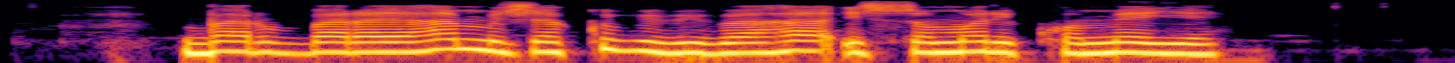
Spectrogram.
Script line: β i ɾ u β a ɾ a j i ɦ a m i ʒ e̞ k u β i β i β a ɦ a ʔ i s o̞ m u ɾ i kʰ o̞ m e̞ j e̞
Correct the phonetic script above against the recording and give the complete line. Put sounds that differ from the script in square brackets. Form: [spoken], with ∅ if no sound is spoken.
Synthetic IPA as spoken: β [a] ɾ u β a ɾ a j [a] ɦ a m i ʒ e̞ k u β i β i β a ɦ a ʔ i s o̞ m [o] ɾ i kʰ o̞ m e̞ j e̞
